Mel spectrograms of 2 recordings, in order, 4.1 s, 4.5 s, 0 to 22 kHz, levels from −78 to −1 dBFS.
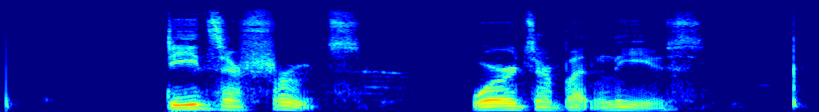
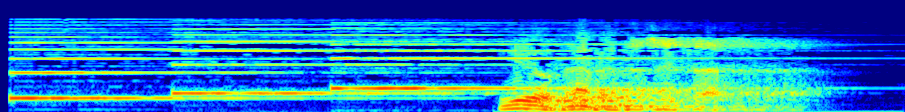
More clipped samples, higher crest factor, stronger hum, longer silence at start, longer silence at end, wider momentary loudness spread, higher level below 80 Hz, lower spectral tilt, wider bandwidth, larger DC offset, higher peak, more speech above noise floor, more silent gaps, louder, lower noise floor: neither; about the same, 18 dB vs 16 dB; neither; first, 0.85 s vs 0.05 s; second, 0.1 s vs 0.35 s; first, 17 LU vs 8 LU; second, -70 dBFS vs -50 dBFS; about the same, -4.5 dB/octave vs -4 dB/octave; first, 15.5 kHz vs 11.5 kHz; neither; second, -16 dBFS vs -2 dBFS; first, 55 dB vs 26 dB; neither; second, -32 LUFS vs -18 LUFS; first, -86 dBFS vs -42 dBFS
